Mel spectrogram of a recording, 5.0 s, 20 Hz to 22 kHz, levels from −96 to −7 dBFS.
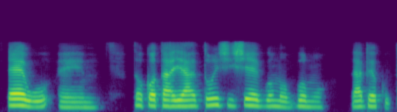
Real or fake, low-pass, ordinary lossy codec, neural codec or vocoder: fake; 5.4 kHz; none; codec, 16 kHz, about 1 kbps, DyCAST, with the encoder's durations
